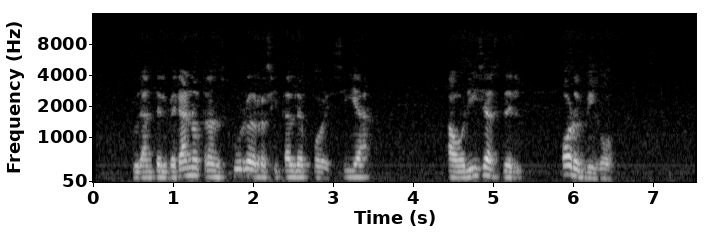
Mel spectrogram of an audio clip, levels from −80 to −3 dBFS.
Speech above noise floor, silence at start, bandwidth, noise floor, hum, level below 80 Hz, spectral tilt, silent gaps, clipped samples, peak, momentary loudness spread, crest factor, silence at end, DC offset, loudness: 34 dB; 0.5 s; 11.5 kHz; -61 dBFS; none; -60 dBFS; -8.5 dB/octave; none; under 0.1%; -8 dBFS; 10 LU; 20 dB; 1.05 s; under 0.1%; -27 LUFS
